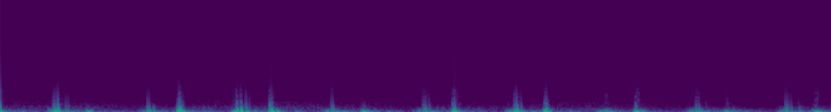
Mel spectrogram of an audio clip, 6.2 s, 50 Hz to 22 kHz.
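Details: Heartbeat of a medically fit adult recorded with multiple precision contact microphones: steady low thumps at about 85 a minute; occasional doubled clicks from microphone delay. Normal heart sounds.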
